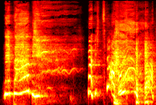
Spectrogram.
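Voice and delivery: hohe, lachende Kinderstimme. Retold or imitated. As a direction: quengelndes Kind, hoch und lachend. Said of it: "hab immer gesagt". (quengelnde Kinderstimme)

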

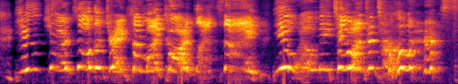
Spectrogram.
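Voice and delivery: high-pitched, shouted impression of an angry girl; hammed-up furious demand at top pitch; angry mock shout. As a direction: yell it in outraged imitation, way up high. Angry girl demanding money back.

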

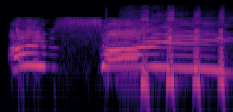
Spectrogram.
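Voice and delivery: high, slow wailing sob; a child's shrieking, tearful sorry; crying apology. Retold or imitated. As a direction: wail it out like a sobbing toddler. Toddler finally apologizes while screaming.

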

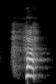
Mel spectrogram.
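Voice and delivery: single loud, high scornful "ha"; barked laugh. A narrator's reading. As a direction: bark out one mocking laugh. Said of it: "Winter barked".

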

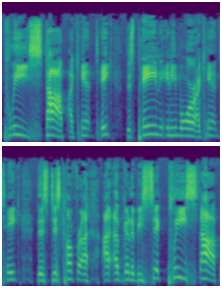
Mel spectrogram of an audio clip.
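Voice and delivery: high, pleading cry to stop; pleading clay. Acted. Clay begging the potter to stop, high and pleading. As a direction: beg the potter in anguish.

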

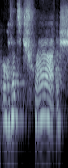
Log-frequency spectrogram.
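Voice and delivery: put-on very slow, bored teen dismissal; mock teen drawl. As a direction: stretch it out like a jaded kid. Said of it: "they're always like".

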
